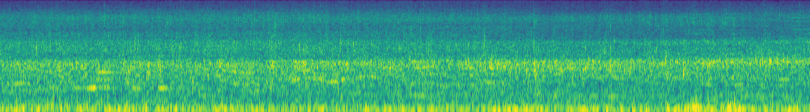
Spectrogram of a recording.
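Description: Steady rushing of a man-made waterfall, with faint voices in the background.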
